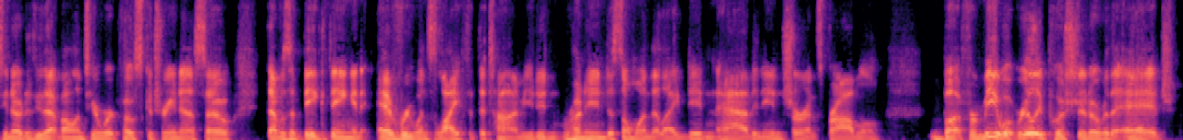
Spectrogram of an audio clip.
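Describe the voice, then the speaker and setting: Male attorney guest, conversational, animated storyteller, mid-range voice. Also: mid-range voice. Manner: animated storyteller who acts out quoted dialogue. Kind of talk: conversational podcast interview.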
